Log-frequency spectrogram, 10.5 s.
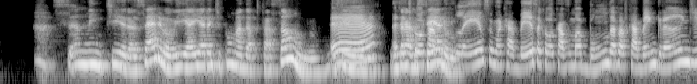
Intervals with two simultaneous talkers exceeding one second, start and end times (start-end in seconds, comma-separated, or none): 4.9-7.0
